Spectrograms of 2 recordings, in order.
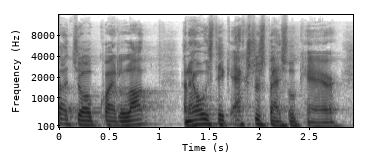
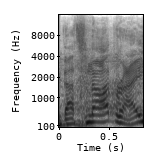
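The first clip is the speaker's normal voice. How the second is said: normal talking voice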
